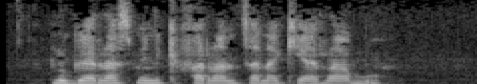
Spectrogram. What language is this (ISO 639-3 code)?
swa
